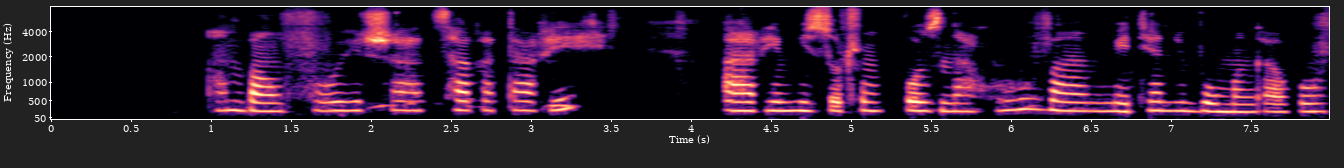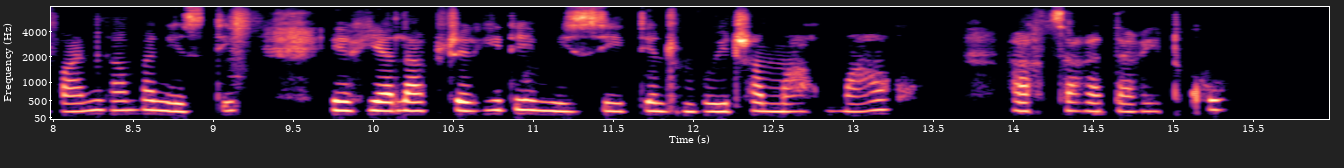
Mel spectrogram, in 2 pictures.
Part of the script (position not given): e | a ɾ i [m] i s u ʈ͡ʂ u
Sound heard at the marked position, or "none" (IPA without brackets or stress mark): m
